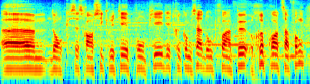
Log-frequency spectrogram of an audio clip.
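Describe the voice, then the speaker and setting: Walking along a busy seaside street, a male travel vlogger talks casually and directly to his viewers, rambling with plenty of fillers and restarts. His voice is medium-pitched with fairly even intonation at a normal speed, and the highs are cut off beneath street and traffic noise.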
